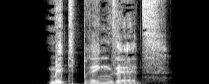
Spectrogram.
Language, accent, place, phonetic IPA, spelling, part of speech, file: German, Germany, Berlin, [ˈmɪtˌbʁɪŋzl̩s], Mitbringsels, noun, De-Mitbringsels.ogg
- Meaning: genitive singular of Mitbringsel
